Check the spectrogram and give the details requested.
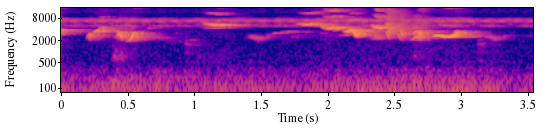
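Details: Morning song of an Oriental magpie-robin from India, with other birds around: short whistled notes, then a denser burst of rich, varied warbling phrases over a constant thin high-pitched buzz.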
